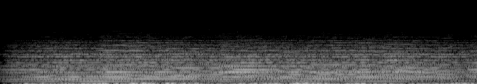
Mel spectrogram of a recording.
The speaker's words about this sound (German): Die Glocken des Freiburger Münsters. Der berühmte, lichtdurchflutete Turmhelm darüber wurde schon im Mittelalter, im Jahr 1340, fertiggestellt. Mit 116 Meter Höhe war er damals einer der höchsten Türme in Europa.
